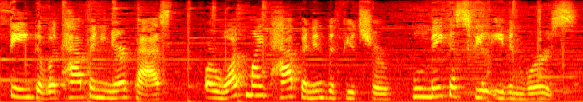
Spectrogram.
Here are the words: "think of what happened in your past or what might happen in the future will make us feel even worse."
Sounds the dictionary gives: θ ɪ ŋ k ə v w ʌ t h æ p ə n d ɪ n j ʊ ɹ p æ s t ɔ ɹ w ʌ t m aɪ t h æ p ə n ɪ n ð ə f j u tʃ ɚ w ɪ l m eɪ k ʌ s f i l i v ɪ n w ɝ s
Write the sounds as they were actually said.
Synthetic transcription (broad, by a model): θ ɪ ŋ k ə v w ʌ t h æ p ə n ɪ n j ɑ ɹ p æ s t ɔ ɹ w ʌ t m aɪ t h æ p ə n ɪ n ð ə f j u tʃ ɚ w ɪ l m eɪ k ʌ s f i l i v ɪ n w ɝ s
